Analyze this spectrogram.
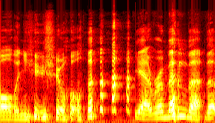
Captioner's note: laughing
